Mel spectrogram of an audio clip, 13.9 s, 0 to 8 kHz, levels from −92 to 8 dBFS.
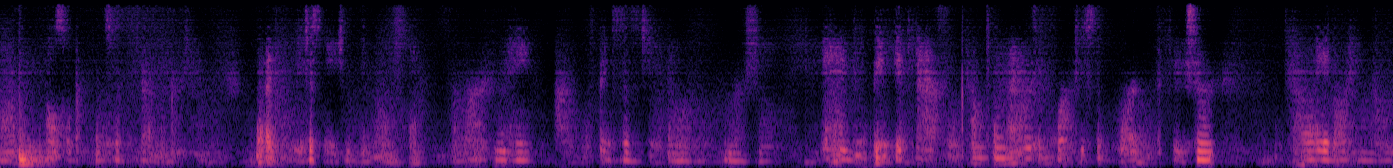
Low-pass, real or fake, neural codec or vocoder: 7.2 kHz; fake; codec, 44.1 kHz, 0.9 kbps, DAC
